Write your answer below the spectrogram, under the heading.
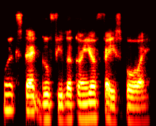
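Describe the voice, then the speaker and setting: An elderly grandmother with an extremely low voice, played by a woman in a table read. She is a courteous hostess with a sinister edge, bossy and slow in her commands. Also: lively intonation, creaky, full character voice. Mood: bossy, firm. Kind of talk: virtual table read acting.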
